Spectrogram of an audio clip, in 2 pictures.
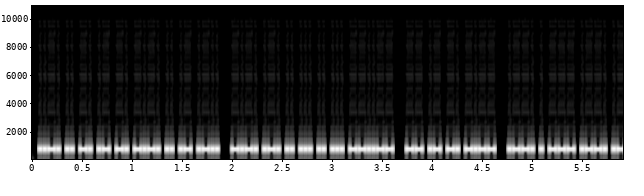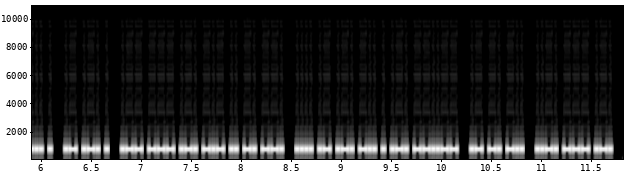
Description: Morse code, heard as a keyed tone, about 55 wpm, 800 Hz. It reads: FINANCIAL CRISIS, MANY PEOPLE ARE WORKING HARDER, AND FOR
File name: morse mp3 / ANGLAIS texte clair 1 vitesse 50 mots minute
